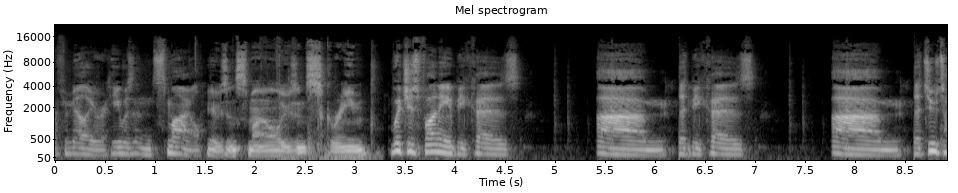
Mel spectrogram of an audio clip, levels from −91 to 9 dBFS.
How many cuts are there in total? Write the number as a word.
two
